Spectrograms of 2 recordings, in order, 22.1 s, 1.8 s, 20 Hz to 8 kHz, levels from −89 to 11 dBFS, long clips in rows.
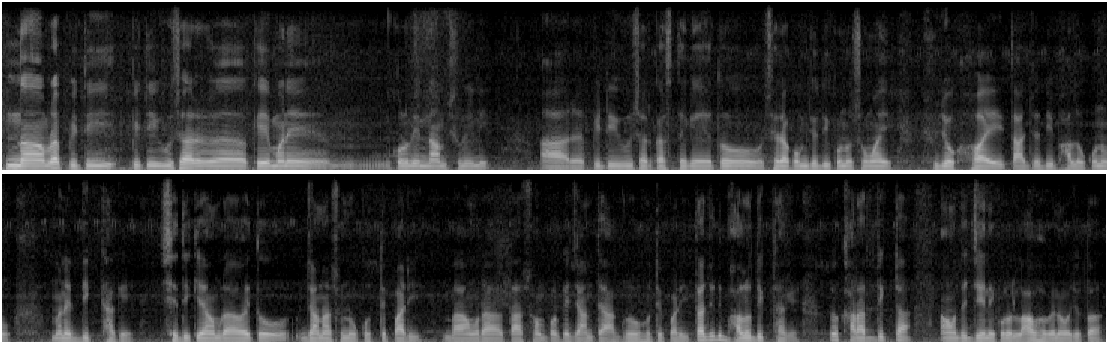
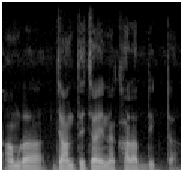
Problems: none marked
